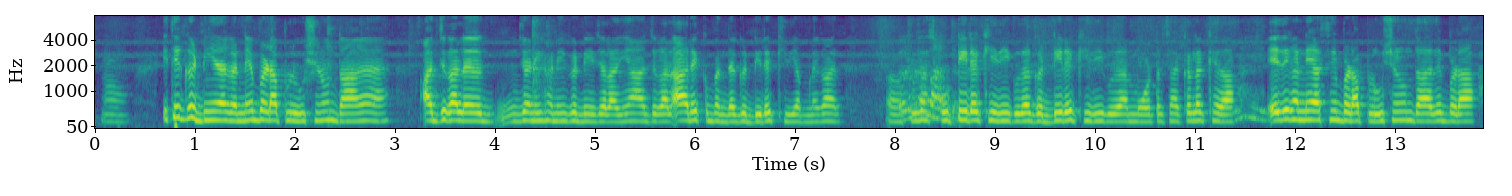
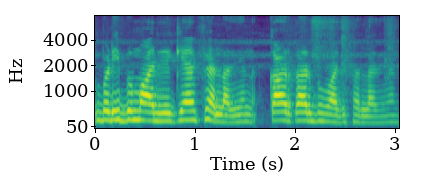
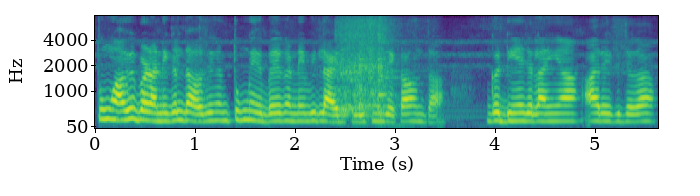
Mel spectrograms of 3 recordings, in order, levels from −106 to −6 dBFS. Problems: background sounds at intervals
